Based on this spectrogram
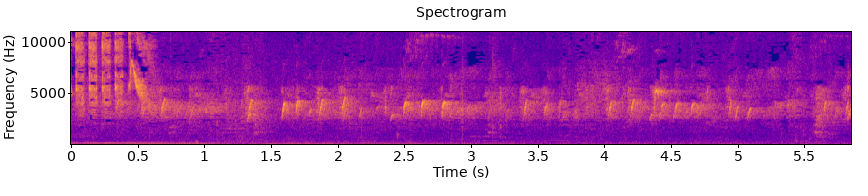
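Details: European goldfinch song to encourage a silent goldfinch to sing; opens with a high rattling burst, then rapid repeated twittering notes over a low hum.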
